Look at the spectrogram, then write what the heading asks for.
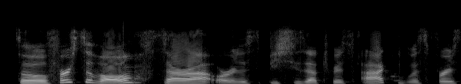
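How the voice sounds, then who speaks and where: At a moderate pace and medium pitch, a woman speaks in a Quebec accent, the sound dry and close with no echo. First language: French. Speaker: government biologist. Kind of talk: conference presentation. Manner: hesitant, many fillers.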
